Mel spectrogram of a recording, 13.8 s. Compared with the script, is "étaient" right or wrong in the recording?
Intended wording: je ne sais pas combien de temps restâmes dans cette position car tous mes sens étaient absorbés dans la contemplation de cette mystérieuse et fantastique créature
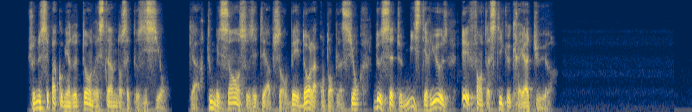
right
